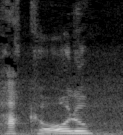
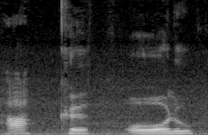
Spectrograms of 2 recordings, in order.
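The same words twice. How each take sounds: First: The name is said at normal speed. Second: The name is said slowly.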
